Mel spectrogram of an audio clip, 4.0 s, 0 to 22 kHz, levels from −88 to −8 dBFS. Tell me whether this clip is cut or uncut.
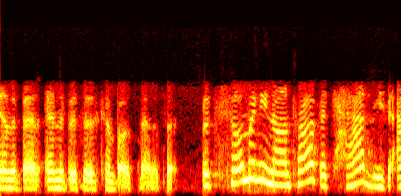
cut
